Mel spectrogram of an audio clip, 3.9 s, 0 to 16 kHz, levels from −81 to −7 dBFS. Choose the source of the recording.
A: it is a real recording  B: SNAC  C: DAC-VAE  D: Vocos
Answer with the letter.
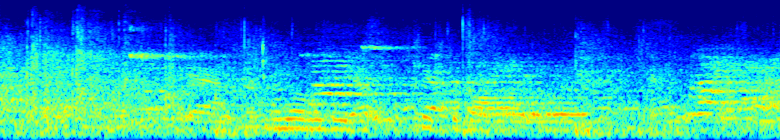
A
